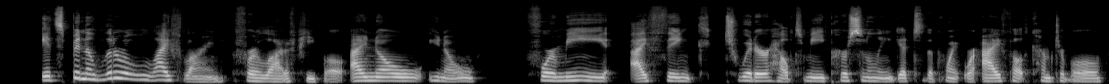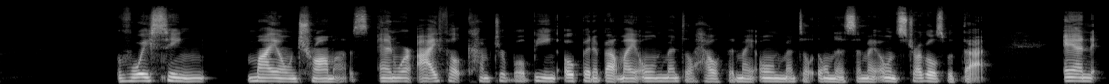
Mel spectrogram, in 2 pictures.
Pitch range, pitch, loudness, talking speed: 145-170 Hz, 150 Hz, -20 LUFS, 155 wpm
